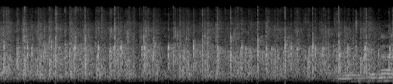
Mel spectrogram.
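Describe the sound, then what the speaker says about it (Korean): An audience at a public policy forum on restoring Bongcheoncheon stream gives a round of applause, dense and steady though moderately distant, with a voice beginning to speak near the end. "다시 한번 큰 박수로 격려 한번 해주셨으면 좋겠습니다"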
